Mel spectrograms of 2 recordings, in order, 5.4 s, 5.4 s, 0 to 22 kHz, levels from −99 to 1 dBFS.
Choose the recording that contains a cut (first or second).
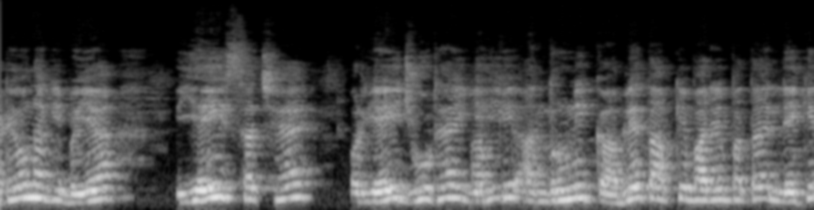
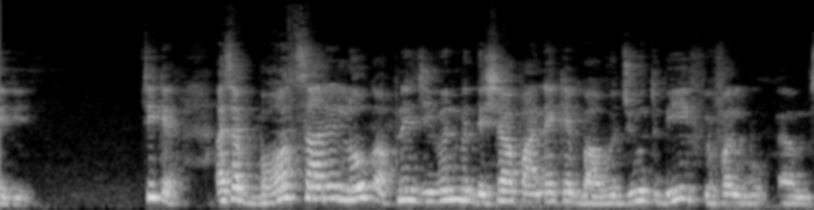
first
